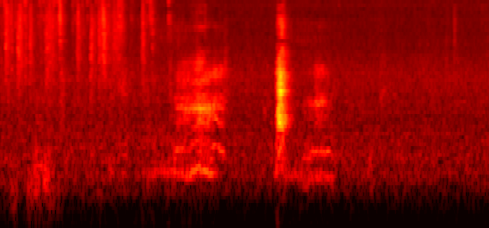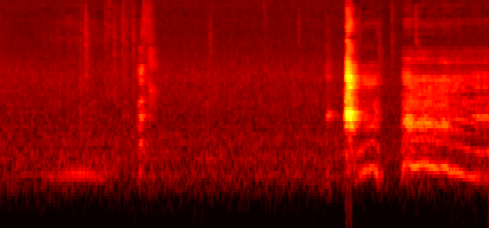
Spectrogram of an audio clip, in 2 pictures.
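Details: Welsh Terrier indoors, upset after a cocker spaniel took his bed; scattered grumbling whines and moans, a few sharp yips or barks near four, nine and twelve seconds, with quiet gaps between.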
